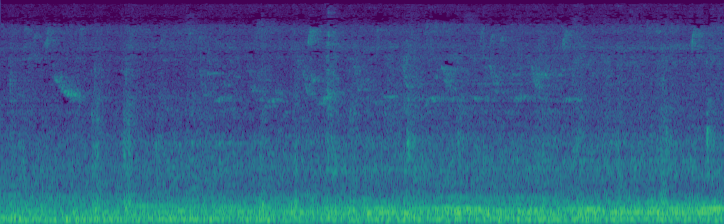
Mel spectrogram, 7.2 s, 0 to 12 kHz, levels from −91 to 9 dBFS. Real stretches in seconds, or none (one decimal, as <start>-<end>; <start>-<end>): 0.8-4.3; 5.7-7.2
